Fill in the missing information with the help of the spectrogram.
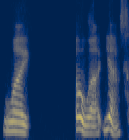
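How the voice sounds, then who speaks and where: Yearning country spinster, thirties woman acting, earnest higher voice, dry studio sound, radio melodrama. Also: drawn-out words, no echo, dull audio. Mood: nervous, evasive.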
